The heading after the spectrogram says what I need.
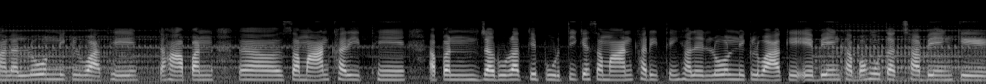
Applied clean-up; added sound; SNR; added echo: none; Dishes, pots, and pans; 18 dB; none.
